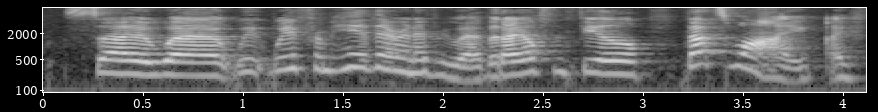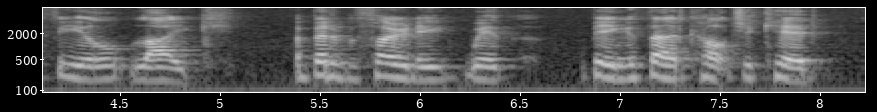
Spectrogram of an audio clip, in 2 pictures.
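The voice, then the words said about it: Strong British accent. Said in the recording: “this outrageous British accent”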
